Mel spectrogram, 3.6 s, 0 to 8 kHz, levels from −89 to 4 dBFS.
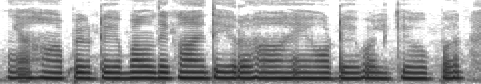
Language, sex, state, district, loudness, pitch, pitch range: Hindi, female, Haryana, Jhajjar, -12 LUFS, 215 Hz, 210-215 Hz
